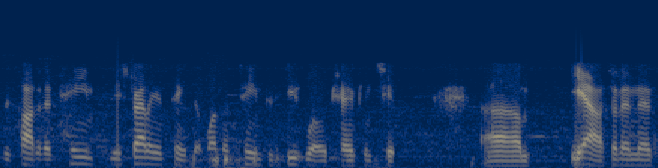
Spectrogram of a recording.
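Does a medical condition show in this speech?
No.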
